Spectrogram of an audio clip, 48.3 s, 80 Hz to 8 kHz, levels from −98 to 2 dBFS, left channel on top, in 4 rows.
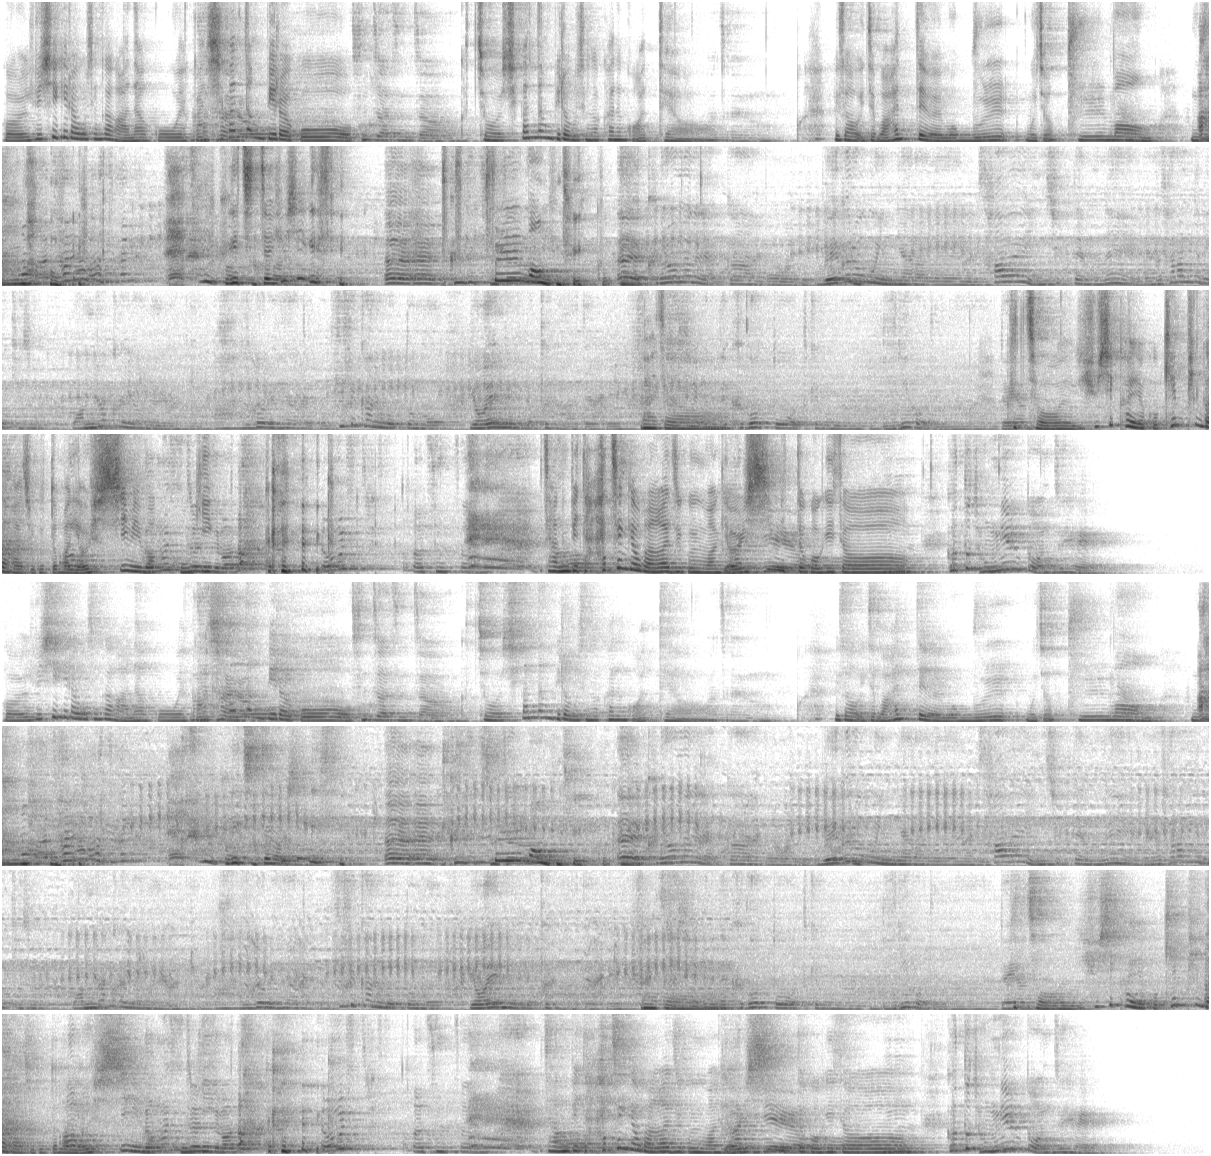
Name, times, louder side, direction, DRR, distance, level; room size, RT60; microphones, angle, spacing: voice 1, 0.0-3.5 4.8-7.2 8.1-11.5 11.9-12.7 13.7-15.5 17.0-18.5 20.6-20.7 30.5-31.5 33.9-38.3 38.8-39.4 40.8-45.3, left 4 dB, 60° left, 10 dB, 0.5 m, -33 dB
voice 2, 1.9-2.7 3.5-4.6 7.0-7.7 11.0-11.4 11.9-13.5 13.8-15.5 15.9-17.7 18.2-34.8 36.2-36.5 36.8-37.0 37.6-38.9 39.4-42.4 43.4-47.1, left 1 dB, 10° right, 2 dB, 1.5 m, -40 dB
sound 1, 12.3-31.5, right 2 dB, 60° right, 0.8 m, -48 dB
sound 2, 23.8-41.6, right 1 dB, 45° right, 4.6 m, -63 dB
12.5 x 7.2 x 9.1 m, 1.1 s
head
